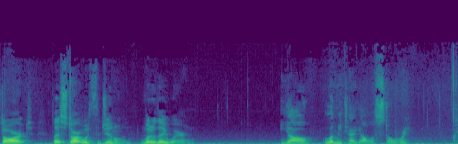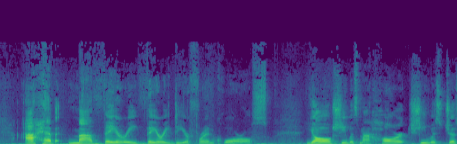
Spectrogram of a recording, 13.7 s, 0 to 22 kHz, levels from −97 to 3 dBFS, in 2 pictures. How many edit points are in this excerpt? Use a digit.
1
